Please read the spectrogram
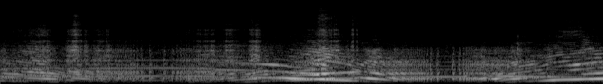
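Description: Stepper motors of a small CNC pen plotter whining as its axes move together. Several pitches glide up and down and cross one another as the pen traces curved letter outlines.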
